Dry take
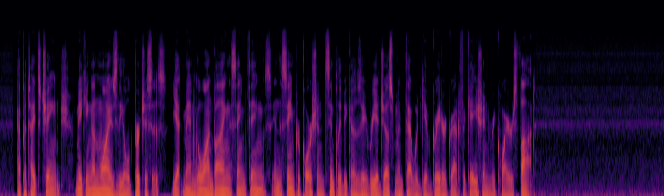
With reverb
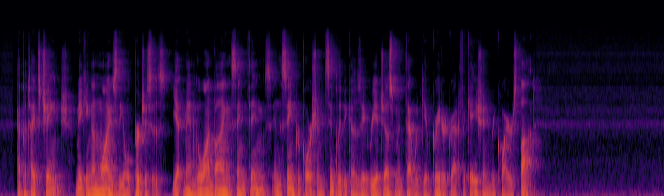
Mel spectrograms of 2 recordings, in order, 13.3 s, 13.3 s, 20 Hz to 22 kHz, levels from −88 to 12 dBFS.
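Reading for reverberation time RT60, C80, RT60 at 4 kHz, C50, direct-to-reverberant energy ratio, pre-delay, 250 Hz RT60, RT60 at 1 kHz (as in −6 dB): 0.65 s, 14.0 dB, 0.65 s, 11.0 dB, 9.5 dB, 35 ms, 0.65 s, 0.65 s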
